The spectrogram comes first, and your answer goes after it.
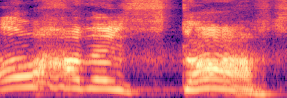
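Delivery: put-on yell, high and slow.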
